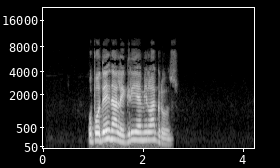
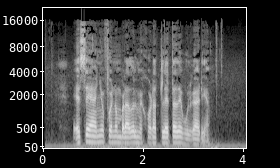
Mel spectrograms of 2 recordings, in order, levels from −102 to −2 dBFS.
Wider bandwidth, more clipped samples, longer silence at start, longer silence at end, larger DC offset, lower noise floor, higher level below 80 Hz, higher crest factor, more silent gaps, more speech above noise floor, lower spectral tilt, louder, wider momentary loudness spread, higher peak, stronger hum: second, 7.6 kHz vs 16.5 kHz; neither; first, 0.9 s vs 0.3 s; first, 1.65 s vs 0.5 s; neither; first, -83 dBFS vs -45 dBFS; second, -66 dBFS vs -44 dBFS; about the same, 18 dB vs 20 dB; neither; first, 66 dB vs 27 dB; first, -6 dB/octave vs -2.5 dB/octave; about the same, -17 LUFS vs -17 LUFS; about the same, 14 LU vs 13 LU; about the same, -2 dBFS vs 0 dBFS; neither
